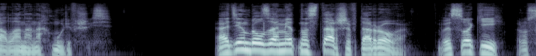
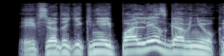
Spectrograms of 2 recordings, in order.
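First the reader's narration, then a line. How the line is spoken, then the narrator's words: Bark. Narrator (Russian): рявкнул Таурон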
